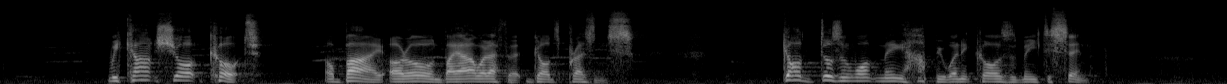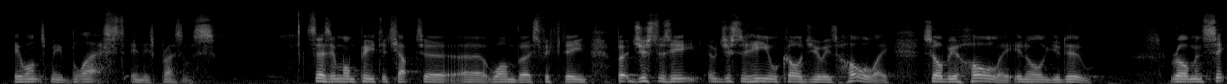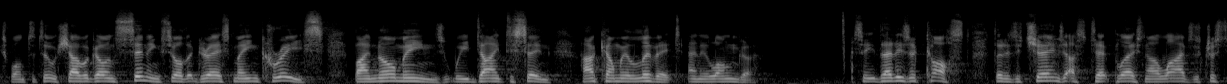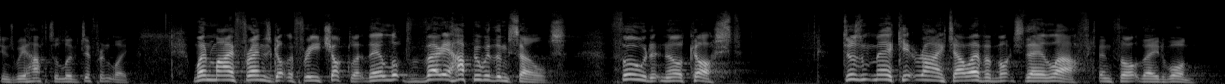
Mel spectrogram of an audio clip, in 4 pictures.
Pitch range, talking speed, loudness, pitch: 125-160 Hz, 170 wpm, -31 LUFS, 140 Hz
